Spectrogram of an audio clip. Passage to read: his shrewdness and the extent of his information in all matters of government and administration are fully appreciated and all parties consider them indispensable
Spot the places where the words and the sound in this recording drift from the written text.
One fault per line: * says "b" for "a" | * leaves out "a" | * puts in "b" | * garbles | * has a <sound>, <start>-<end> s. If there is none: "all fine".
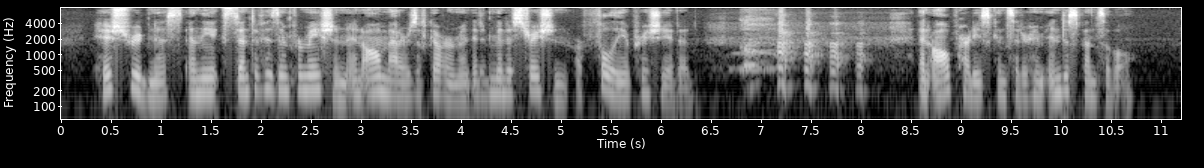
* has a laugh, 6.7-8.2 s
* says "him" for "them"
